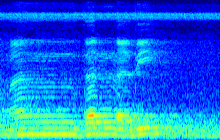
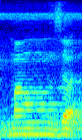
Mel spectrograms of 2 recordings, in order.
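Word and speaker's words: مَنْ ذَا الَّذِي: Man itu bacanya kalau nggak ditambah huruf setelahnya ya, man bacanya. Tapi karena di sini bertemu dengan huruf zal, maka dia berhukum bacaan menjadi ikhfa yang artinya didengung. Maka bacanya nggak boleh. Kalau teman-teman mungkin sering kayak gini, mangza, mang.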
